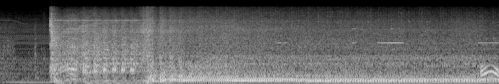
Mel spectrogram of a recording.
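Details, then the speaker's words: Ferrari-engined Alfa Romeo 105 starting after new fan shroud work, exhaust valves closed: catches and settles into a steady, subdued idle with a smooth low exhaust note, no knocks or misses; tone not Ferrari-like, blamed on homemade headers. "That is much quieter. Obviously that's with valves closed."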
